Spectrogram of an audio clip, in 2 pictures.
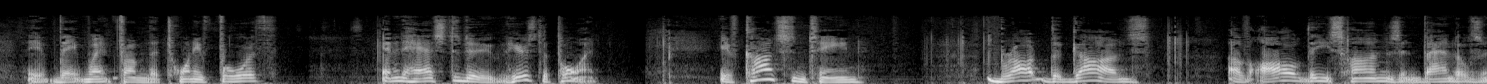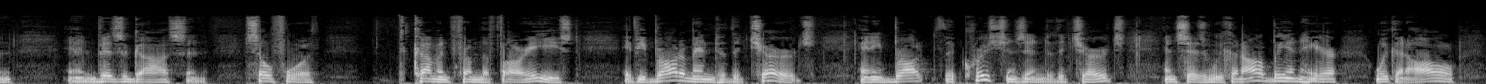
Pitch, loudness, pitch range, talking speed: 120 Hz, -15 LUFS, 110-140 Hz, 125 wpm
